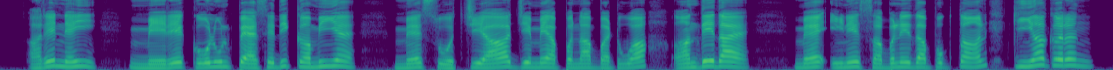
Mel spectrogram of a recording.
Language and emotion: Dogri, fearful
